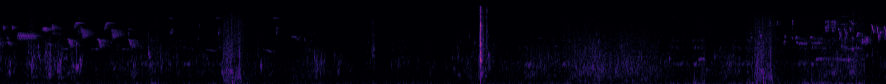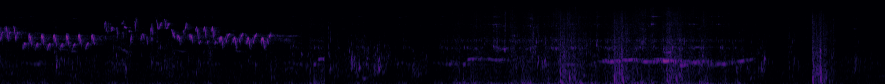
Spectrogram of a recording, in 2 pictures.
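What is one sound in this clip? A fishing reel winds with a soft whirring.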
